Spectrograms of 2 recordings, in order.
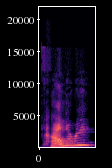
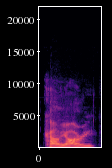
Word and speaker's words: Cagliari: Ernesto Caracata versus Nicole Calorie. Is that right, boys? Oh, give me the pronunciation if I'm wrong. Give me that. Give me that. Cagliari? So it's Ernesto Caracate and Nicole Cagliari.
